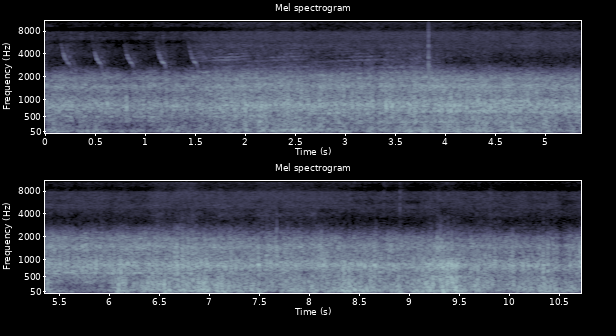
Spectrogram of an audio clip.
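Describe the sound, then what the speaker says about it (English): Steady, roaring wind buffets the microphone while riding a bike into the wind, a loud continuous rumble with no pauses, outdoors in strong gusts. "Yeah, it's really windy."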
